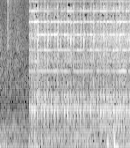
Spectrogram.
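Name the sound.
alarm clock ringing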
